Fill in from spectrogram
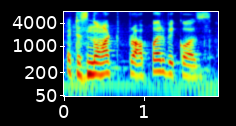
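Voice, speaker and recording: A woman reading out a speech as dictation practice, in short, measured phrases with clear gaps between them. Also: on the low side, slight background noise.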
